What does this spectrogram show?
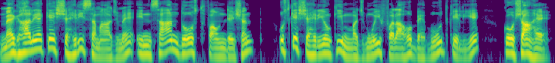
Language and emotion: Urdu, neutral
